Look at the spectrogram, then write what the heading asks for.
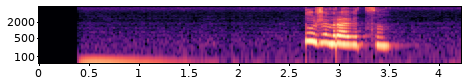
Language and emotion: Russian, neutral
